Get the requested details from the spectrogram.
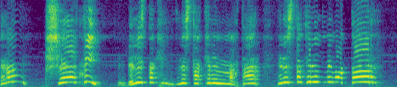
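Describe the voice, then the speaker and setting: A put-on character voice is shouting in an extremely high pitch. The delivery is very fast. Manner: panicked, screaming.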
